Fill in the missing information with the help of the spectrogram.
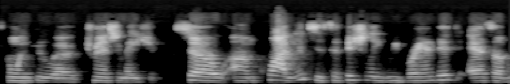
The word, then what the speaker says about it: Quadient: So you are now with Quadient. Did I pronounce that right? – Yes, Quadient. Yes. – Quadient. And tell me a little bit about the company and how you chose to be there.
